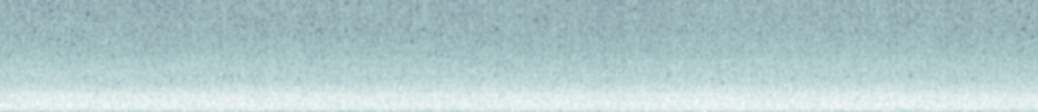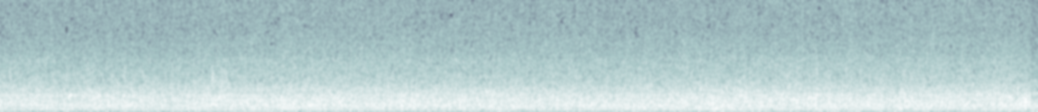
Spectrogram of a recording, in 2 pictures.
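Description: Fast-flowing floodwater rushing and churning across a road, a steady loud wash of water noise.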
